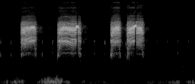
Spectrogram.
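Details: Four harsh, broadband rasps from a black francolin (Kala Teetar) of Pakistan kept by hobbyists, set as two pairs with a brief gap between them. Faint low knocking sounds lie beneath.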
